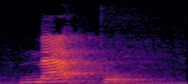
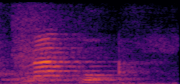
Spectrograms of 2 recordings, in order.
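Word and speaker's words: mappa: is derived from the Latin word mapo pronounce it as mapo it's meaning that nothing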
